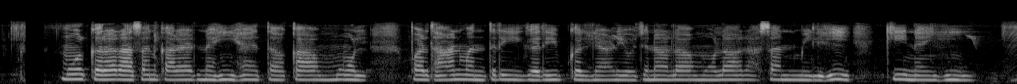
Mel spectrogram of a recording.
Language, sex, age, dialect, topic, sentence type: Chhattisgarhi, female, 18-24, Central, banking, question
